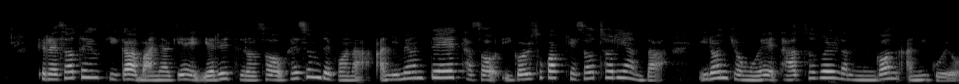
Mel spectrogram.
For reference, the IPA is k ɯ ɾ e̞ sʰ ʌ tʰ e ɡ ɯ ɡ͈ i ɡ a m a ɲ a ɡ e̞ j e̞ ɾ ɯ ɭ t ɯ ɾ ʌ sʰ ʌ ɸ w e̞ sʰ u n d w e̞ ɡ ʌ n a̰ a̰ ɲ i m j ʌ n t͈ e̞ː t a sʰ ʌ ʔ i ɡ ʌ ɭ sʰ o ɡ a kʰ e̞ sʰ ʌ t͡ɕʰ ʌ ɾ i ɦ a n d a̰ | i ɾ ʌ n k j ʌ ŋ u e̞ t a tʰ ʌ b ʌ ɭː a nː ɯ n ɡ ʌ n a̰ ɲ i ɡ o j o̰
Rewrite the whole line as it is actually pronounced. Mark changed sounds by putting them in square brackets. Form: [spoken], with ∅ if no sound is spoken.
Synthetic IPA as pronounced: k ɯ ɾ e̞ sʰ ʌ tʰ e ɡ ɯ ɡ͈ i ɡ a m a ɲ a ɡ e̞ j e̞ ɾ ɯ ɭ t ɯ ɾ ʌ sʰ ʌ ɸ w e̞ sʰ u n d w e̞ ɡ ʌ n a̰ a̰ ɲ i m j ʌ n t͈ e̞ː t a sʰ ʌ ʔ i ɡ ʌ ɭ sʰ o ɡ a kʰ e̞ sʰ ʌ t͡ɕʰ ʌ ɾ i ɦ a n d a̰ | i ɾ ʌ n k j ʌ ŋ u e̞ t a tʰ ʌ b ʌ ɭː a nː ɯ n ɡ ʌ n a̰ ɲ i ɡ o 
